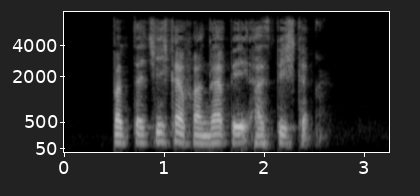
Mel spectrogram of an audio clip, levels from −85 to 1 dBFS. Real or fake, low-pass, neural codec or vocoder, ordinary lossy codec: fake; 7.2 kHz; codec, 16 kHz, 4 kbps, FunCodec, trained on LibriTTS, 50 frames a second; AAC, 32 kbps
